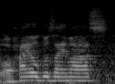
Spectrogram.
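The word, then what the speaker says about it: おはようございます: wanted to do uh i have sue s-u but i'm not pronouncing that last usa so ohayo gozaimasu instead of ohayo gozaimasu uh this is like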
